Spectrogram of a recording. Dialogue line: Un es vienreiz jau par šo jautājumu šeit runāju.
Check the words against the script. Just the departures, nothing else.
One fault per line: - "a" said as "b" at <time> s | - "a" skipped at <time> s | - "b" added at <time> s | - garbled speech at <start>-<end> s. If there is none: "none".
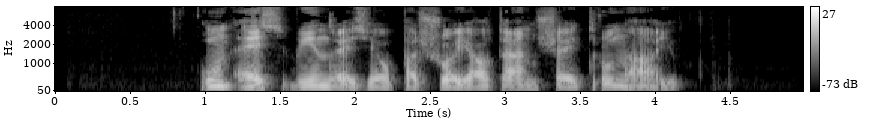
none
